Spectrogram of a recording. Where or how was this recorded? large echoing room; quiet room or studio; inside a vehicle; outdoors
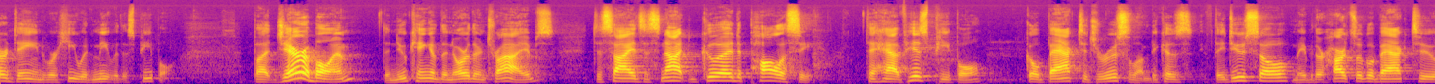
large echoing room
